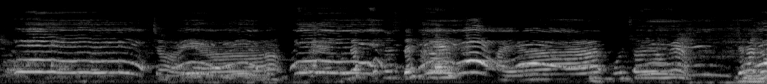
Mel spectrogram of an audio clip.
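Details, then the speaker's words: Baby boy crying in pain right after both ears are pierced with an ear-piercing gun: loud, high-pitched, sustained wailing in long bursts with brief gasps between. "Biar sekalian nangisnya ya paket ya. Iya sekalian terus. Oh. Cowoknya sayangnya. Udah. Dia nangis."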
